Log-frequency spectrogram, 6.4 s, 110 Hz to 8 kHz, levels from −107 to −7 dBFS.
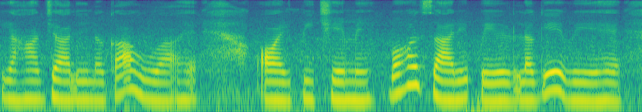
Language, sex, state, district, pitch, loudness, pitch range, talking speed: Hindi, female, Jharkhand, Garhwa, 180 Hz, -17 LUFS, 175-185 Hz, 130 wpm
